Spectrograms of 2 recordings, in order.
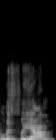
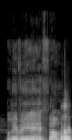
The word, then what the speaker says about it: Leviathan: I can't pronounce it. Was it Lithian? Leviathan.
